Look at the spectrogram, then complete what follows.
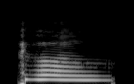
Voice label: Ewe, ideophones

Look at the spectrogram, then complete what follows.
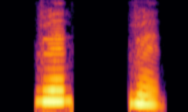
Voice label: Korean Sound, ideophones

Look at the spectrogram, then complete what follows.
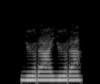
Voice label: Japanese, ideophones; Motion

